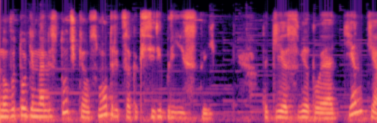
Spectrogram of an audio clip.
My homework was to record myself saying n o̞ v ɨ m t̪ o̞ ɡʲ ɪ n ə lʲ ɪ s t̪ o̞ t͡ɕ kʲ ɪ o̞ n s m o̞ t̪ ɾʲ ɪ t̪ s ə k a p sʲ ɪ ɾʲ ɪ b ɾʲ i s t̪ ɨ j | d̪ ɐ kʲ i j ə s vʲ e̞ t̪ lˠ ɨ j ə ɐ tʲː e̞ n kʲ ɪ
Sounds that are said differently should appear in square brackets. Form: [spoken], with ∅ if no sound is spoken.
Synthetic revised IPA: n o̞ v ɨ [∅] t̪ o̞ ɡʲ ɪ n ə lʲ ɪ s t̪ o̞ t͡ɕ kʲ ɪ o̞ n s m o̞ t̪ ɾʲ ɪ t̪ s ə k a [k] sʲ ɪ ɾʲ ɪ b ɾʲ i s t̪ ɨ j | [t̪] ɐ kʲ i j ə s vʲ e̞ t̪ lˠ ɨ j ə ɐ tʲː e̞ n kʲ ɪ

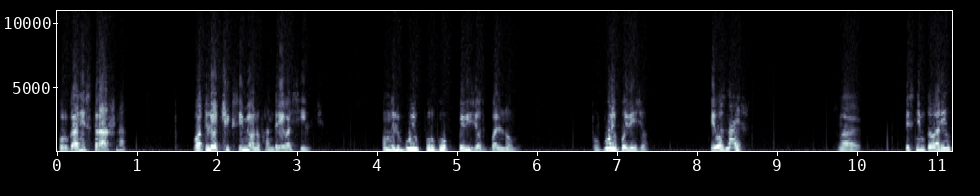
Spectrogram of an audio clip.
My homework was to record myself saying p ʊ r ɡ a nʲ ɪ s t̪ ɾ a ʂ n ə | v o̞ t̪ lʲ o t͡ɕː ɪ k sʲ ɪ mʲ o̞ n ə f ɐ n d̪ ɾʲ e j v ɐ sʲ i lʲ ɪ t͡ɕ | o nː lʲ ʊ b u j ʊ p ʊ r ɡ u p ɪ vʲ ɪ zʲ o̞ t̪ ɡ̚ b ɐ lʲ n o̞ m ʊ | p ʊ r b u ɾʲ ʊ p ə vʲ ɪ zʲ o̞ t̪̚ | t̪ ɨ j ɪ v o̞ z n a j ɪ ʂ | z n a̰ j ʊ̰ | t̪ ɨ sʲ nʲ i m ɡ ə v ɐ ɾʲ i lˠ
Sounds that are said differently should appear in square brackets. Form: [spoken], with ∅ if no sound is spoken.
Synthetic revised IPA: p ʊ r ɡ a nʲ ɪ s t̪ ɾ a ʂ n ə | v o̞ t̪ lʲ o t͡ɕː ɪ k sʲ ɪ mʲ o̞ n ə f ɐ n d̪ ɾʲ e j v ɐ sʲ i lʲ ɪ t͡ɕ | o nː lʲ ʊ b u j ʊ p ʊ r ɡ u p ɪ vʲ ɪ zʲ o̞ t̪ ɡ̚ b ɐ lʲ n o̞ m ʊ | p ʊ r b u ɾʲ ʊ p ə vʲ ɪ zʲ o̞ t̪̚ | t̪ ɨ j ɪ v o̞ z n a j ɪ ʂ | z n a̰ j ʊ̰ | t̪ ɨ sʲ nʲ i m ɡ ə v ɐ ɾʲ i lˠ

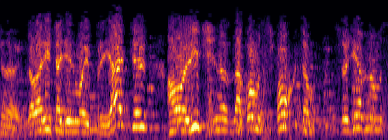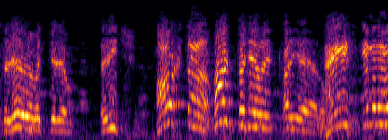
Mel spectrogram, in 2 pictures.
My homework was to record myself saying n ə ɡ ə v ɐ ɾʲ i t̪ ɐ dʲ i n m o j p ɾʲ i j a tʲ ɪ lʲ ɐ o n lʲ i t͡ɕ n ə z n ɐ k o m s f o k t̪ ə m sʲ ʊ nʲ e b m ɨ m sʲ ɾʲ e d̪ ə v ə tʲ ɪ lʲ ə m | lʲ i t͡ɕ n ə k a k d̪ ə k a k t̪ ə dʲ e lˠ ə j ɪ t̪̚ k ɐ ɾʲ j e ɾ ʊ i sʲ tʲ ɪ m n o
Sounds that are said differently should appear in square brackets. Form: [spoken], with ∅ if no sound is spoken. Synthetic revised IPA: n ə ɡ ə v ɐ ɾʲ i t̪ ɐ dʲ i n m o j p ɾʲ [ɪ] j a tʲ ɪ lʲ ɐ o n lʲ i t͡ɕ n ə z n ɐ k o m s f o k t̪ ə m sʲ ʊ [dʲ] e b [n] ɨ m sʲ [lʲ] e d̪ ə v ə tʲ ɪ lʲ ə m | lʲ i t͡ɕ n ə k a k [t̪] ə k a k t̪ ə dʲ e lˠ ə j ɪ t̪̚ k ɐ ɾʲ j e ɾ ʊ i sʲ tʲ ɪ m n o

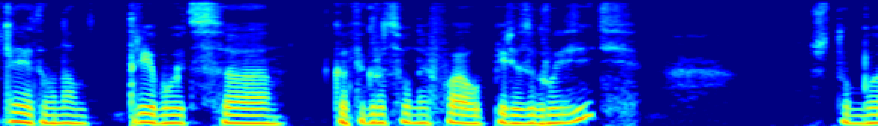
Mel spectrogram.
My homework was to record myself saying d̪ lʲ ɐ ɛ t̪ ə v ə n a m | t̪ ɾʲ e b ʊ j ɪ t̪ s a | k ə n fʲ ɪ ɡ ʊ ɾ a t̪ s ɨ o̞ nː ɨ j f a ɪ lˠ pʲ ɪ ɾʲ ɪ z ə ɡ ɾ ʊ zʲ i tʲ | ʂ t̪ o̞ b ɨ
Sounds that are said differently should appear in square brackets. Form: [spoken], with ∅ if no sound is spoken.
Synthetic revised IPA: d̪ lʲ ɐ ɛ t̪ ə v ə n a m | t̪ ɾʲ e b ʊ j ɪ t̪ s [ə] | k ə n fʲ ɪ ɡ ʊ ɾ [ə] t̪ s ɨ o̞ nː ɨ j f a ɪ lˠ pʲ ɪ ɾʲ ɪ z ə ɡ ɾ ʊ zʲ i tʲ | ʂ t̪ o̞ b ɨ

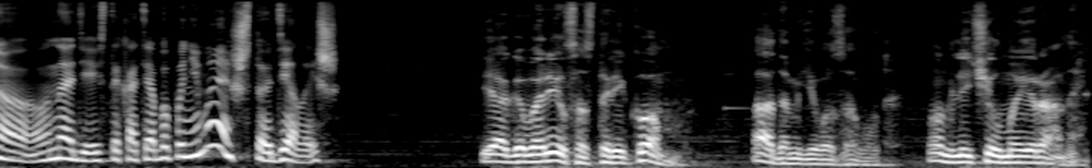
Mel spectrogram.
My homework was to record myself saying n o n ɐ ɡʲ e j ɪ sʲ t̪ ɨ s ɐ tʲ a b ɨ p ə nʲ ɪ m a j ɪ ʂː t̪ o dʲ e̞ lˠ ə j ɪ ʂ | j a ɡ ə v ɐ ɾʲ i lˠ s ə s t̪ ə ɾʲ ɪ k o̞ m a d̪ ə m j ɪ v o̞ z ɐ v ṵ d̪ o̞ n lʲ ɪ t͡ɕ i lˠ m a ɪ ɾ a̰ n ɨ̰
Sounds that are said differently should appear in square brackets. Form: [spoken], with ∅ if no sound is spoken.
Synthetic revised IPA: n o n ɐ [dʲ] e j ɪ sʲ t̪ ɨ [x] ɐ tʲ a b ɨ p ə nʲ ɪ m a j ɪ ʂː t̪ o dʲ e̞ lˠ ə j ɪ ʂ | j a ɡ ə v ɐ ɾʲ i lˠ s ə s t̪ ə ɾʲ ɪ k o̞ m a d̪ ə m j ɪ v o̞ z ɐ v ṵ [t̪] o̞ n lʲ ɪ t͡ɕ i lˠ m [ə] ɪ ɾ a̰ n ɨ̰

